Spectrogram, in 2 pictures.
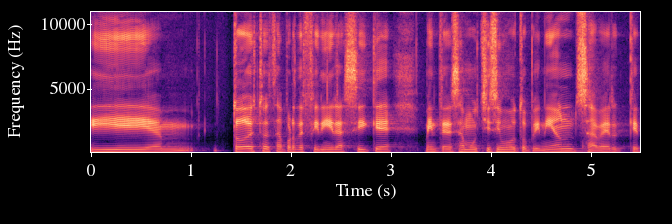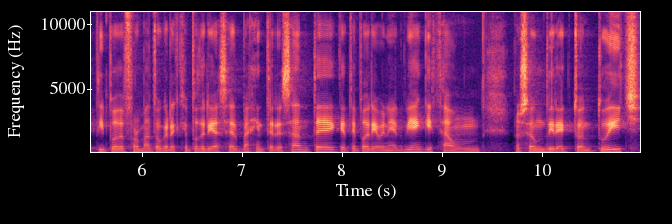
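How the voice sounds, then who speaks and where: This man's voice sits fairly high and has a bright, sharp tone. He keeps a moderate pace and fairly even intonation. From Spain, Cádiz (Andalusia). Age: 30s. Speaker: podcast host, filmmaker. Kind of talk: podcast monologue.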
